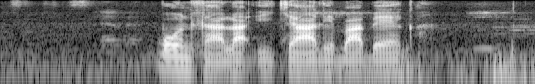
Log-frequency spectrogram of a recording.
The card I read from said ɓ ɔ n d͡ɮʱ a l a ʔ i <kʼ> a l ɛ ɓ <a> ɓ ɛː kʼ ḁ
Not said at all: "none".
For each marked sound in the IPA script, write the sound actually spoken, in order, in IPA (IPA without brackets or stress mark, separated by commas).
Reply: cʼ, a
